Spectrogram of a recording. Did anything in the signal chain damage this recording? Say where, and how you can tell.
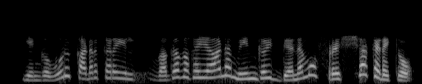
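Yes. The codec stage damaged the whole clip. This speech sits in a band of roughly 200 Hz to 3.6 kHz with nothing above it, and it sounds rough and slightly synthetic, which points to G.729 (likely the G.729A variant) at 8 kbit/s. The decoder rebuilds each frame from a vocal-tract filter, a pitch predictor and a few pulses. Plain telephone band-limiting would be dull but still natural. This sounds resynthesised.

Call processing applied automatic gain, and it kept rising from 0.21 s to 4.18 s, lifting the level by about 10 dB. The AGC judged the input too quiet and raised its gain slowly. Voice and background swell together over several seconds, with no pumping back down between phrases. That steady climb sets it apart from a compressor, which would duck and recover with each syllable.

The network lost packets, and the speech codec concealed the loss from 1.32 s to 1.59 s. About 160 ms of audio went missing, which fits eight 20 ms packets. 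The decoder extended the last pitch and filter into a stretched sound that fades. It stays weak for a while after real audio resumes, because each frame builds on the previous one. A simple dropout would cut to silence and snap back cleanly.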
